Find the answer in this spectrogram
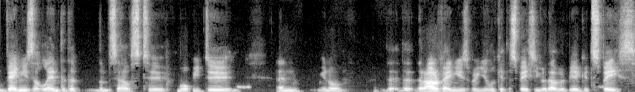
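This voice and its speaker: At a moderate pace, a man with an eastern Scottish accent speaks at a fairly low pitch. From Scotland, Forfar in Angus. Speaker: wrestling promoter. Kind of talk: interview. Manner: halting, many repetitions.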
